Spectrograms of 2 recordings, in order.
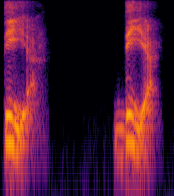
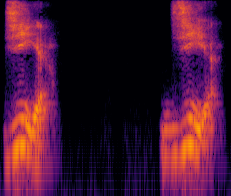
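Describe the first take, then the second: First: Día with a clean hard D, not dji; Spanish día. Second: Dia said the Portuguese way, djia with a soft gi. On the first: Teacher contrasting Spanish día with a clean D. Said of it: "En español". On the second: Teacher showing the Portuguese dia, softly. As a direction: say dia like a Brazilian, dji-a. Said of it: "Si lo dices en portugués". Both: Shown as a demonstration.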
